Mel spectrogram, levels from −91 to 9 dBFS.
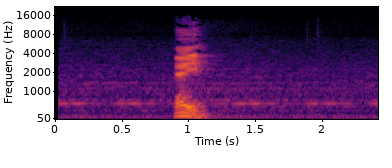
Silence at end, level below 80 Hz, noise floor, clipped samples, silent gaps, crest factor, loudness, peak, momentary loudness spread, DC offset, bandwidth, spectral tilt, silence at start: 0.9 s; -56 dBFS; -50 dBFS; under 0.1%; none; 24 dB; -22 LUFS; -6 dBFS; 27 LU; under 0.1%; 15.5 kHz; -4 dB/octave; 0.05 s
